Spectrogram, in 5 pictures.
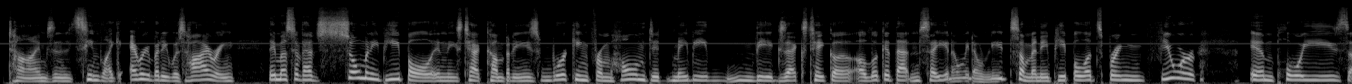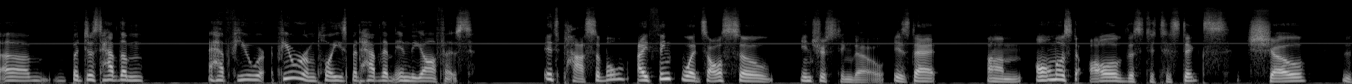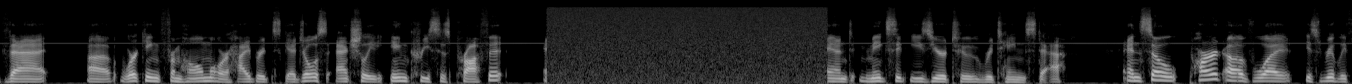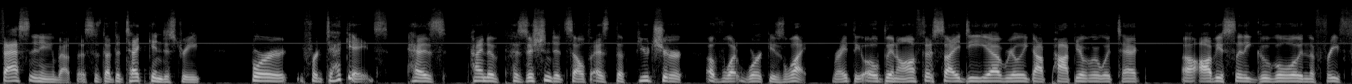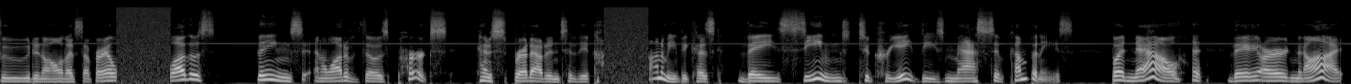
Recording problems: high-pitched whine; faint; throughout; 2.5 kHz, 30 dB below the speech
audio cutting out; filled with static; at 33 s for 3 s, at 55 s for 0.5 s and at 1:00

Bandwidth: 15 kHz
